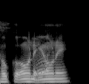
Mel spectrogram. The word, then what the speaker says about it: Hoka One One: One thing that is cool about Scott is your whole running team, the Northern Arizona for Hoka One One, right? Am I saying that right? Yes. Hoka One One? – Nailed it.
